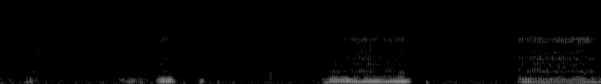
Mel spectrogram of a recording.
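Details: A sleeping dog snoring loudly, with rough, rumbling low inhalations lasting close to a second, separated by quieter pauses and small snuffles.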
